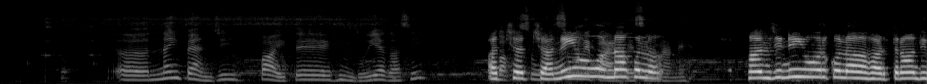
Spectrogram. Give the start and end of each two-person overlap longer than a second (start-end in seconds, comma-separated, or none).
5.0-6.5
